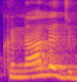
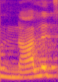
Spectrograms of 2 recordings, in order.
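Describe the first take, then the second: First: The k at the start is sounded. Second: The k at the start is silent. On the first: The speaker calls it wrong. "चाहिए तो ये कि हम इसको कनॉलेज बोल दें" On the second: The speaker calls it right. "लेकिन हम इसको नॉलेज बोलते हैं"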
